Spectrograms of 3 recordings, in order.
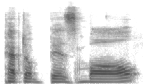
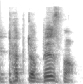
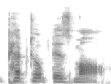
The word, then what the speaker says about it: Pepto-Bismol: Everybody just the way they say it, you always say Pepto-Bismol. You don't say Pepto-Bismol because it does have an L on the Who Pepto-Bismol?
